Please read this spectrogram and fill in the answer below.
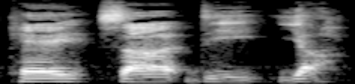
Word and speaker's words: quesadilla: The double L letter is pronounced like a Y in English, so that's why we have quesadilla.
